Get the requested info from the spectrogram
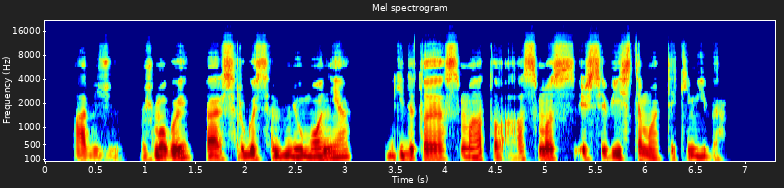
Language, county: Lithuanian, Klaipėda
